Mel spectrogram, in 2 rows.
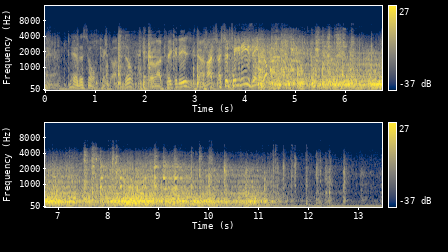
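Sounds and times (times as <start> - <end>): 
rock pile collapsing into rubble: 0.0 - 13.2
speech: 0.5 - 6.8.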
